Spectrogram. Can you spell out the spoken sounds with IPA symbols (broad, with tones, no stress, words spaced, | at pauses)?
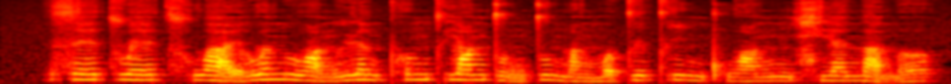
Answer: se˧˥ɪ̯t͡swe˧˥ɪ̯ t͡sʰwa̰˨˩ɪ̯ lwə˥nlwɑ̰˨˩ŋlɥɛ˥˩n pʰʊ˥ŋt̪ʰjɑ˥ŋt̪ʊ̰˨˩ŋ t̪u˥˩n̪wɑ˩ŋ mɤ̰˨˩t̪i˥ t̪ʰi˥˩ŋpʰwɑ˧˥ŋn̪ʊ˧ŋt͡ɕʰjɛ˥n a̰˨˩n ɤ˥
